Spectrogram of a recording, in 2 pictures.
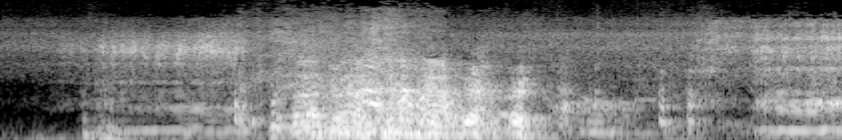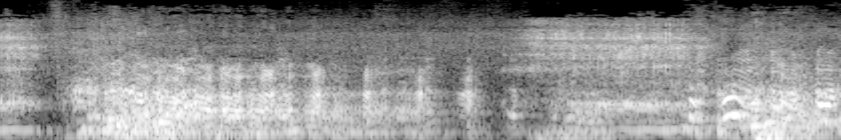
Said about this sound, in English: Well, because if he's lying in a certain position, he snores really loud, but any other position, he's fine. So I was just trying to like move the pillow a little bit. But this is him snoring.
